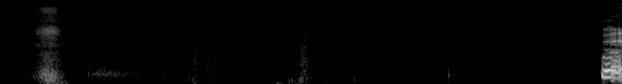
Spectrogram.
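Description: A short sneeze burst, then near silence with faint sniffs, ending in a sudden loud blast; sneezing linked to hay fever.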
